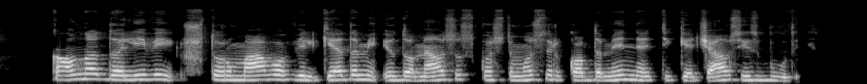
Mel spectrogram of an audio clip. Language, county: Lithuanian, Vilnius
